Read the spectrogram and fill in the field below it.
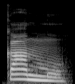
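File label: "канму", Komi, female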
